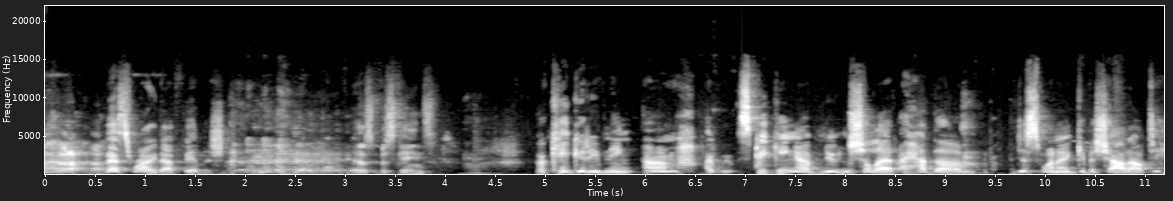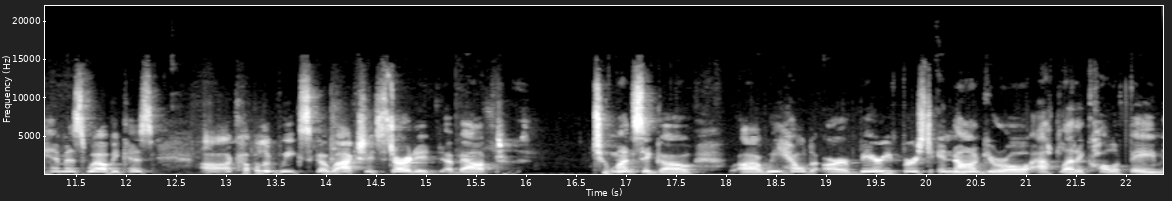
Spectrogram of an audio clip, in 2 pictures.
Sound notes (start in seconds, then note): 0.0 laughter; 1.8 laughter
